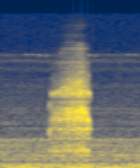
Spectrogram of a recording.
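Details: Inside a nest box, a wild barn owl pair cuddles while one gives a single rasping, breathy screech just under half a second long that swells and then cuts off abruptly against low background hum.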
